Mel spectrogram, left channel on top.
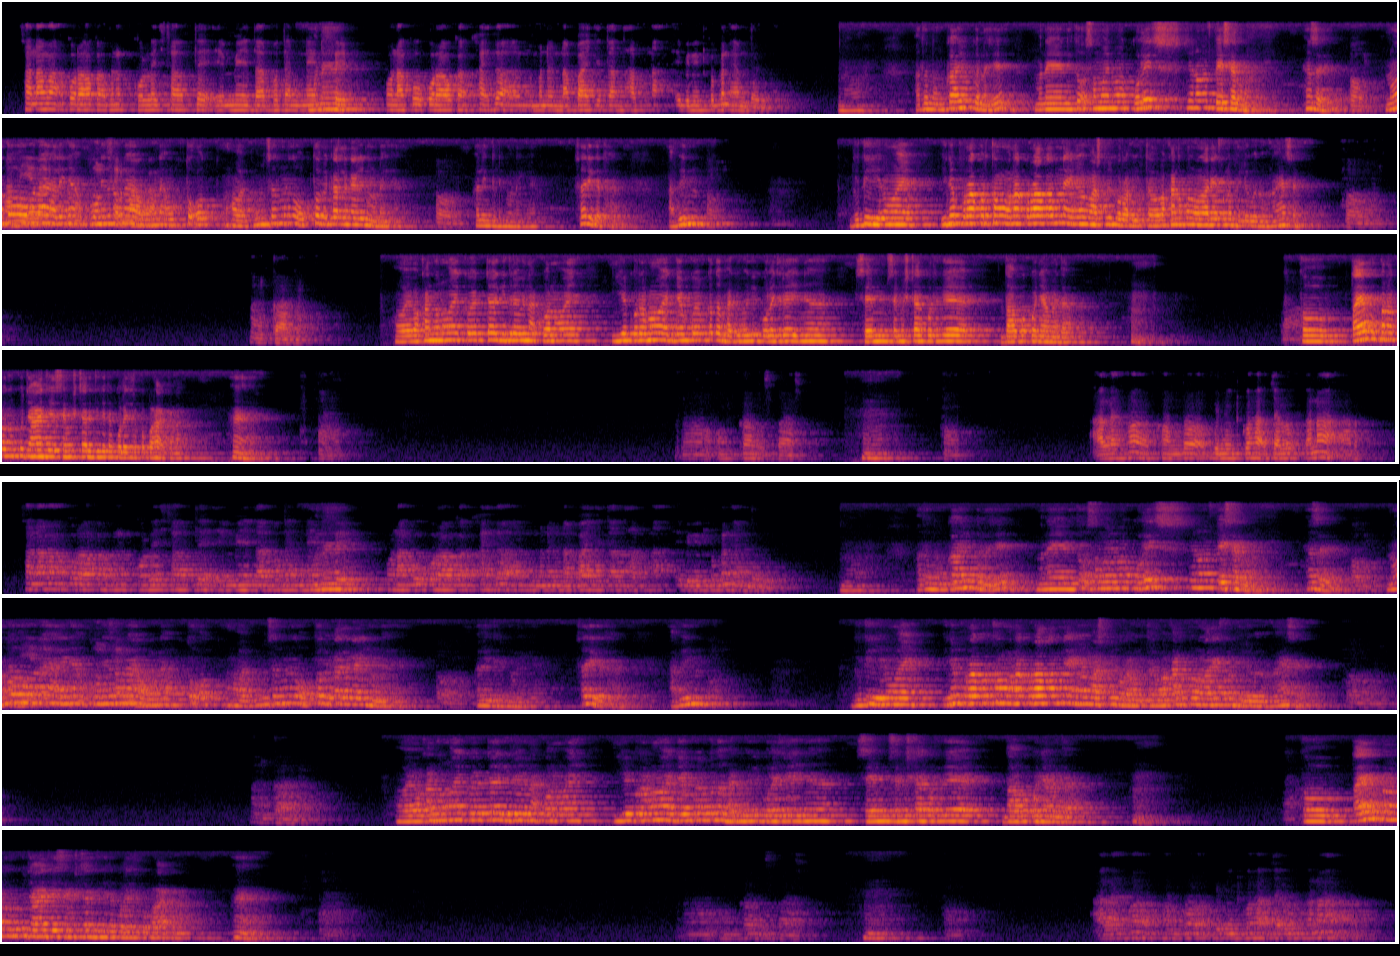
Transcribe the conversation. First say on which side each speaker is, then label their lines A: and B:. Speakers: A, on the left; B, on the left.
A: ᱥᱟᱱᱟᱢᱟᱜ ᱠᱚᱨᱟᱣ ᱠᱟᱜ ᱵᱮᱱ ᱠᱚᱞᱮᱡᱽ ᱥᱟᱶᱛᱮ ᱮᱢ. ᱮ. ᱛᱟᱨᱯᱚᱨ᱾ ᱱᱮᱴ
B: ᱢᱟᱱᱮ
A: ᱥᱮᱴ ᱚᱱᱟ ᱠᱚ ᱠᱚᱨᱟᱣ ᱠᱟᱜ ᱠᱷᱟᱡ ᱫᱚ ᱟ ᱢᱟᱱᱮ ᱱᱟᱯᱟᱭ ᱪᱮᱛᱟᱱ ᱫᱷᱟᱯ ᱨᱮᱱᱟᱜ ᱵᱤᱱᱤᱰ ᱠᱚᱵᱮᱱ ᱮᱢ ᱫᱟᱲᱤᱜ-ᱟ ᱾
B: ᱚ ᱟᱫᱚ ᱱᱚᱝᱠᱟ ᱦᱩᱭᱩᱜ ᱠᱟᱱᱟ ᱡᱮ᱾ ᱢᱟᱱᱮ ᱱᱤᱛᱚᱜ ᱥᱚᱢᱚᱭ ᱱᱚᱣᱟ ᱠᱚᱞᱮᱡᱽ ᱡᱮ ᱱᱚᱜᱼᱚᱭ ᱯᱮ ᱥᱮᱨᱢᱟ ᱦᱮᱸ ᱥᱮ᱾
A: ᱦᱳᱭ
B: ᱱᱚᱣᱟ
A: ᱟᱨ
B: ᱫᱚ
A: ᱱᱤᱭᱟᱹ
B: ᱢᱟᱱᱮ
A: ᱵᱟᱨ
B: ᱟᱹᱞᱤᱧᱟᱜ ᱚᱯᱱᱮ
A: ᱯᱩᱱ
B: ᱛᱮᱫᱚ
A: ᱥᱮᱨᱢᱟ ᱟᱠᱟᱫ
B: ᱢᱟᱱᱮ
A: ᱠᱚᱣᱟ
B: ᱚᱠᱛᱚ ᱚᱠ ᱦᱳᱭ ᱯᱩᱱ ᱥᱮᱨᱢᱟᱱᱮ ᱫᱚ ᱚᱠᱛᱚ ᱵᱮᱠᱟᱨ ᱞᱮᱠᱟᱜᱤᱧ ᱢᱚᱱᱮᱭᱮᱜᱼᱟ,
A: ᱦᱳᱭ
B: ᱟᱹᱞᱤᱧ ᱫᱚᱞᱤᱧ ᱢᱚᱱᱮ ᱜᱮᱭᱟ ᱥᱟᱹᱨᱤ ᱠᱟᱛ ᱛᱷᱟ ᱟᱵᱤᱱ
A: ᱦᱳᱭ
B: ᱡᱩᱫᱤ ᱱᱚᱜᱼᱚᱭ᱾ ᱤᱱᱟᱹ ᱠᱚᱨᱟᱣ ᱠᱚᱨᱛᱮ ᱦᱚᱸ ᱚᱱᱟ ᱠᱚᱨᱟᱣ ᱠᱟᱜ ᱢᱟᱱᱮ ᱮᱢ. ᱮ. ᱢᱟᱥᱴᱞᱤ ᱜᱮ ᱠᱚᱨᱟᱣ ᱦᱩᱭᱩᱜ ᱛᱟᱢᱟ ᱵᱟᱠᱷᱟᱱ ᱫᱚ ᱠᱚᱱᱚ ᱚᱱᱟ ᱨᱮᱭᱟᱜ ᱠᱚᱱᱚ ᱵᱷᱮᱞᱩ ᱵᱟᱹᱱᱩᱜ ᱟᱱᱟ ᱦᱮᱸ ᱥᱮ᱾
A: ᱦᱚᱭ᱾ ᱚᱱᱠᱟ ᱜᱮ᱾
B: ᱦᱳᱭ ᱵᱟᱠᱷᱟᱱ ᱫᱚ ᱱᱚᱜ-ᱚᱭ ᱠᱚᱭᱮᱠᱴᱟ ᱜᱤᱫᱽᱨᱟᱹ ᱢᱮᱱᱟᱜ ᱠᱚᱣᱟ ᱱᱚᱜ-ᱚᱭ᱾ ᱤᱭᱟᱹ ᱠᱚᱨᱮ ᱦᱚᱸ ᱮᱠᱡᱟᱢ ᱠᱚ ᱮᱢ ᱠᱟᱫᱟ ᱵᱷᱟᱜᱤ ᱵᱷᱟᱜᱤ ᱠᱚᱞᱮᱡᱽ ᱨᱮ ᱤᱱᱟᱹ ᱥᱮᱢ ᱥᱮᱢᱤᱥᱴᱟᱨ ᱠᱚᱨᱮ ᱜᱮ᱾ ᱫᱟᱣ ᱠᱚᱠᱚ ᱧᱟᱢ ᱮᱫᱟ ᱦᱩᱸ᱾
A: ᱦᱮᱸ
B: ᱛᱚ ᱛᱟᱭᱚᱢᱚᱜ ᱠᱟᱱᱟ ᱠᱚ ᱱᱩᱠᱩ ᱡᱟᱸᱦᱟᱭ ᱡᱮ ᱥᱮᱢᱤᱥᱴᱟᱨ ᱤᱫᱤ ᱠᱟᱛᱮ ᱠᱚᱞᱮᱡᱽ ᱨᱮᱠᱚ ᱯᱟᱲᱦᱟᱜ ᱠᱟᱱᱟ ᱦᱮᱸ᱾
A: ᱦᱮᱸ᱾ ᱚᱸ ᱚᱱᱠᱟ ᱵᱮᱯᱟᱨ᱾
B: ᱦᱩᱸ᱾
A: <unintelligible> ᱟᱞᱮ ᱦᱚᱸ ᱮᱠᱷᱚᱱ ᱫᱚ ᱵᱤᱱᱤᱰ ᱠᱚ ᱦᱟᱸᱜ ᱪᱟᱹᱞᱩᱜ ᱠᱟᱱᱟ ᱟᱨ᱾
